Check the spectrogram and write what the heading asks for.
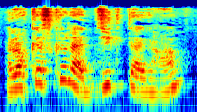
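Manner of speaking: normal talking voice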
